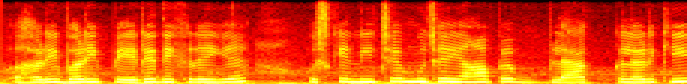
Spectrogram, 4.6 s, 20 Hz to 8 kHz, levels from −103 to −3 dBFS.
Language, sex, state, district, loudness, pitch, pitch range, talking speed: Hindi, female, Bihar, Patna, -14 LUFS, 275 Hz, 260-295 Hz, 195 wpm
